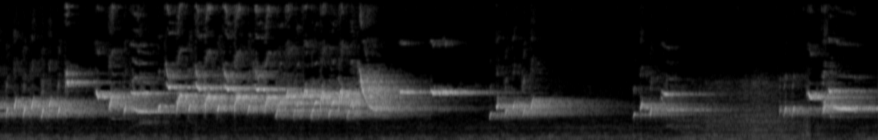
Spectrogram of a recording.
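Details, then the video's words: Goldfinch singing Moroccan wedani song: bursts of high twittering and rapid trills, a descending buzzy phrase, short quiet gaps, then more sharp chirps. "الحسون الويداني الملك الذي يستحق استماع وتمتع في ادائه في التغاريد الويدانية المغربية"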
